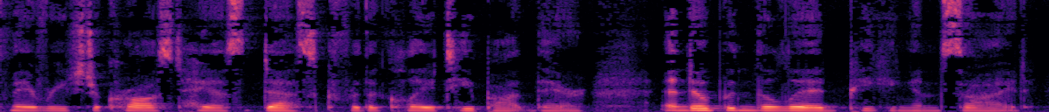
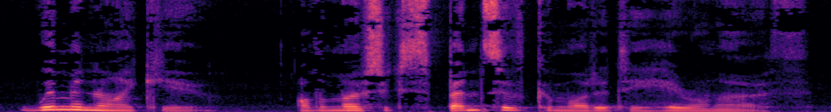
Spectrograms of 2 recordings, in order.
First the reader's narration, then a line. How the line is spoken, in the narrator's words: Nesme said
